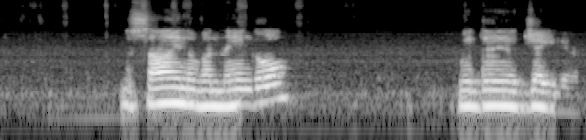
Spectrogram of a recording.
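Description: A felt-tip marker squeaks softly across paper.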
